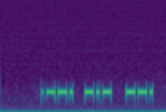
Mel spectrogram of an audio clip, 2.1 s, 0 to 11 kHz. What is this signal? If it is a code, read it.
Morse code, heard as a keyed tone, about 33 wpm, spaced as for 29 wpm, 600 Hz. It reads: GK G
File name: archived / CRSnet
